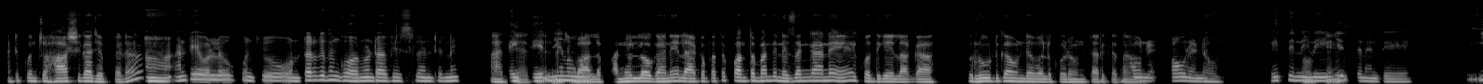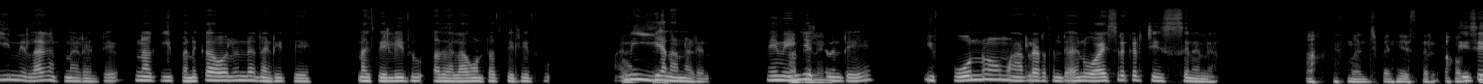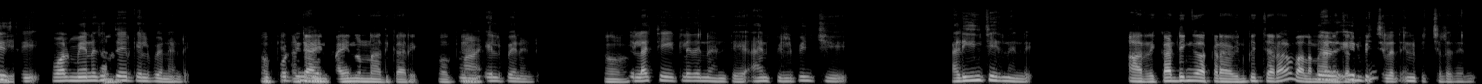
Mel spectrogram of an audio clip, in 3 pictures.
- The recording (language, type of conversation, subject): Telugu, podcast, ఫోన్ కాల్‌తో పోలిస్తే ముఖాముఖి సంభాషణలో శరీరభాష ఎంత ముఖ్యమైనది?
- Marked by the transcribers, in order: in English: "హార్శ్‌గ"; in English: "గవర్నమెంట్"; other background noise; in English: "రూడ్‌గా"; in English: "వాయిస్ రికార్డ్"; chuckle; in English: "మేనేజర్"; in English: "రికార్డింగ్"; in English: "మేనేజర్‌కి?"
